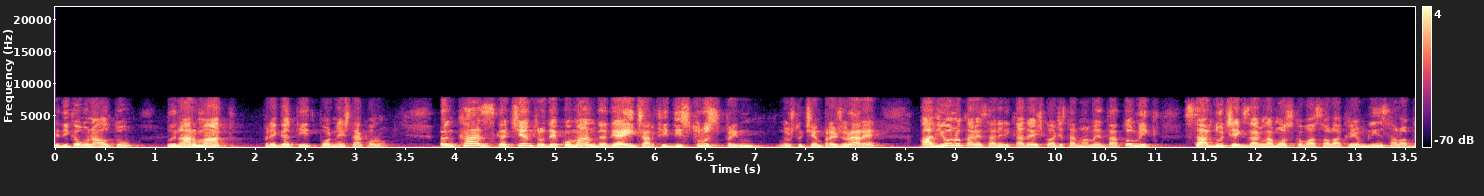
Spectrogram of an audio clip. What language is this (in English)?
Romanian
